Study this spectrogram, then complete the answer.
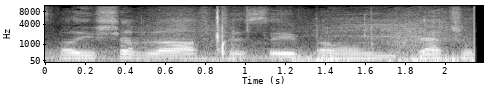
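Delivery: ordinary talk, nothing marked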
